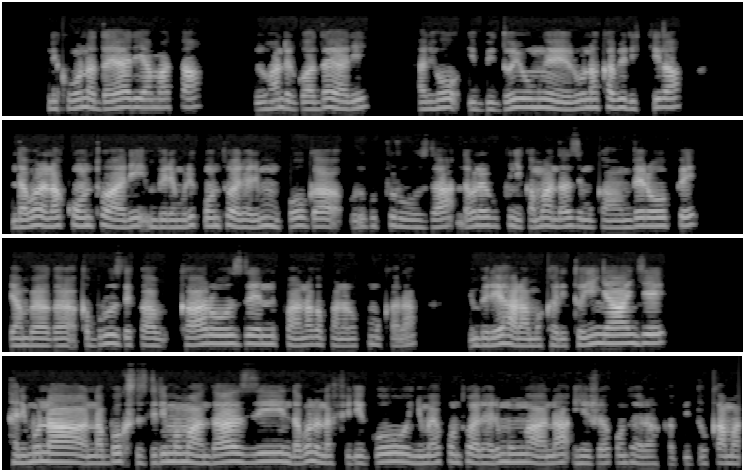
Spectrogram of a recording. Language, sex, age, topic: Kinyarwanda, female, 36-49, finance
